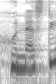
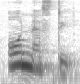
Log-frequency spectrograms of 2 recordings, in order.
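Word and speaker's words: honesty: अब हम इसे होनेस्टी नहीं बोलते, स्पेलिंग जरूर एच से स्टार्ट होती है, लेकिन इसका साउंड किससे स्टार्ट होता है, ओ से। ऑनेस्टी, ऑनेस्टी, ओ से स्टार्ट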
